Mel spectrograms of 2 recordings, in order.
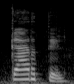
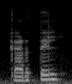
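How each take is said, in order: First: The stress is on the first syllable. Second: The stress is on the second syllable. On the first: The speaker calls it right. "se dice cártel" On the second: The speaker calls it wrong. "No se dice cartel"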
